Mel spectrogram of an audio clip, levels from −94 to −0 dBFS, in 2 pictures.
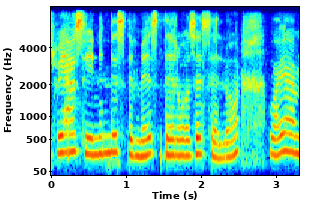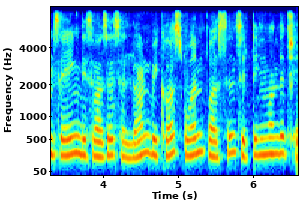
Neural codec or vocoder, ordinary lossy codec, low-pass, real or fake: vocoder, 22.05 kHz, 80 mel bands, HiFi-GAN; none; 7.2 kHz; fake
